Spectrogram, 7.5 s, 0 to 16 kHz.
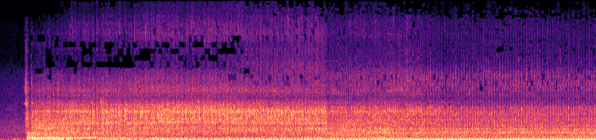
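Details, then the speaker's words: Bandit model 65 wood chipper with an air-cooled Wisconsin VH4D engine, after repairs including a voltage regulator. Quick crank, then a steady, even, loud beat with no misses or knocks. Normal running. "motor runs great got some cleanup to do motor runs great"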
